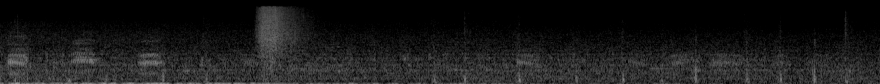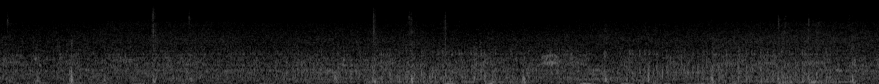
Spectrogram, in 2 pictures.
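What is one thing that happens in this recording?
Footsteps crunch on dry leaves and gravel.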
